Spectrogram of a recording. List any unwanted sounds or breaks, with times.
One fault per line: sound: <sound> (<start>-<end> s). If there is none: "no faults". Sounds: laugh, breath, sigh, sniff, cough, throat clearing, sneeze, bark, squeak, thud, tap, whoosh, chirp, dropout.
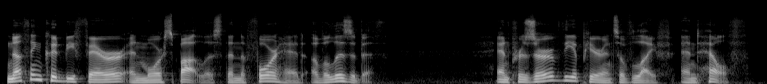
no faults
